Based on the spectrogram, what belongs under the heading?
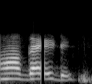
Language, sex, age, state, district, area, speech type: Gujarati, female, 18-30, Gujarat, Rajkot, urban, conversation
